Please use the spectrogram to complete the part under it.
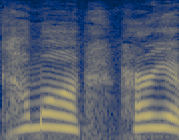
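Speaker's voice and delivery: imitated very high yelling. Retelling yelling at the kids in the mornings: imitating own past yelling. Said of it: "yelling at them".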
